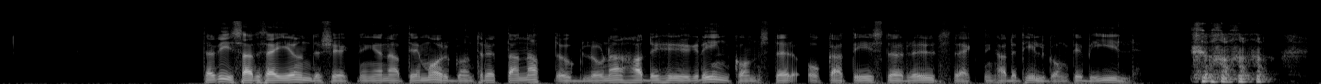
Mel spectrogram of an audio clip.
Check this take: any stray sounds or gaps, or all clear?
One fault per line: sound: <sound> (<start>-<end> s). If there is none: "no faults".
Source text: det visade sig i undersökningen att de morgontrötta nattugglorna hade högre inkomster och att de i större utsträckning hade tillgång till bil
sound: laugh (11.9-13.1 s)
